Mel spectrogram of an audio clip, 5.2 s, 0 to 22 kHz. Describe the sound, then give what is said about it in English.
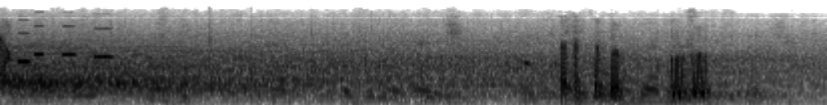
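Audience applause for a droid robot on stage: a broad, steady wash of clapping that slowly thins out, with a few short, bright electronic chirps near the end. “Let's hear it again for R2-D2.”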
